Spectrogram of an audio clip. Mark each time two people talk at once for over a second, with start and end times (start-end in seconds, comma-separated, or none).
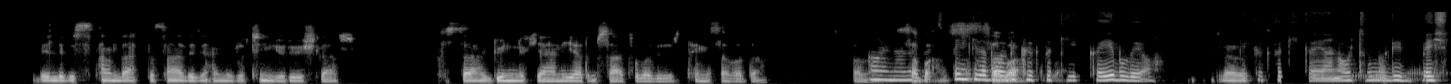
8.7-10.3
